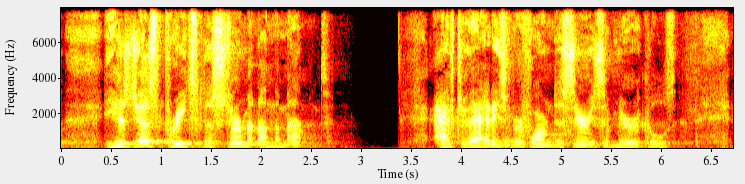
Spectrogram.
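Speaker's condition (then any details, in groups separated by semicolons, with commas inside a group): Laryngeal cancer after radiation, growth on voice box treated with radiation and chemotherapy; voice much better but not fully recovered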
